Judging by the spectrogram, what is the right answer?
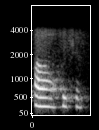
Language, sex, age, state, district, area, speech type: Manipuri, female, 30-45, Manipur, Kangpokpi, urban, conversation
